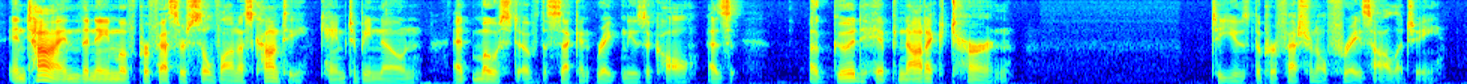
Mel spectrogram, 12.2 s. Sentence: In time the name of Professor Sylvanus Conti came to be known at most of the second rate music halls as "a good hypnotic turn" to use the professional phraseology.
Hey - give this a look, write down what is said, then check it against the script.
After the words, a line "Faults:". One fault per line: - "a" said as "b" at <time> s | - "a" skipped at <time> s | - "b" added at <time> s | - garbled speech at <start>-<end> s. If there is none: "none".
In time the name of Professor Sylvanus Conti came to be known at most of the second rate music hall as "a good hypnotic turn" to use the professional phraseology.
Faults:
- "halls" said as "hall" at 5.5 s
